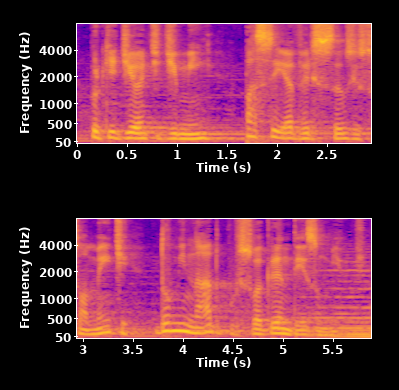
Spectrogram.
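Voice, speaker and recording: An actor playing a reverent spirit pupil who narrates an audio novel in earnest, literary, measured phrases with a Brazilian accent. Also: male voice, mid-range voice, natural voice. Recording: long hall reverb, background music.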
